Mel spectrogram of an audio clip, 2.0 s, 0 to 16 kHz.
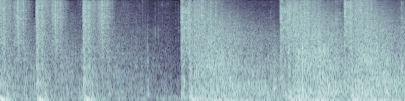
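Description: Loud rapid bursts of gunfire in the VR shooter Firezone on Meta Quest 2, with a few sharp single shots followed by sustained automatic fire.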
